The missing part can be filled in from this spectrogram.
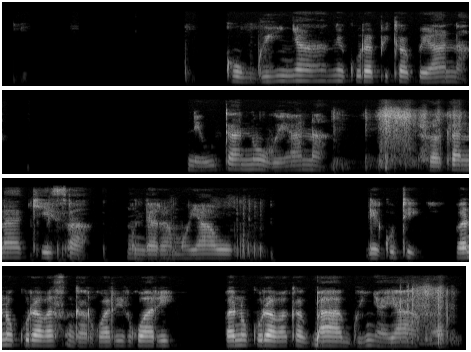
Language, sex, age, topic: Ndau, female, 18-24, health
